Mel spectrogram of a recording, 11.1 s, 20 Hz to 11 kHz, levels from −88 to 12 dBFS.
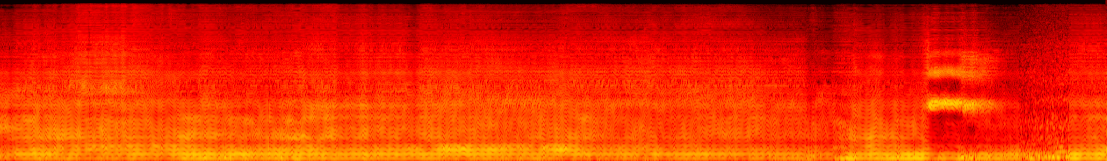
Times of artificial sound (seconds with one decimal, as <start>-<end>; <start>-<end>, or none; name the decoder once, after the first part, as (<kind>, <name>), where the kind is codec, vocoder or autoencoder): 0.0-10.2 (vocoder, Vocos); 10.7-11.1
